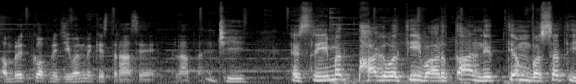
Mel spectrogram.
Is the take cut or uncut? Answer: uncut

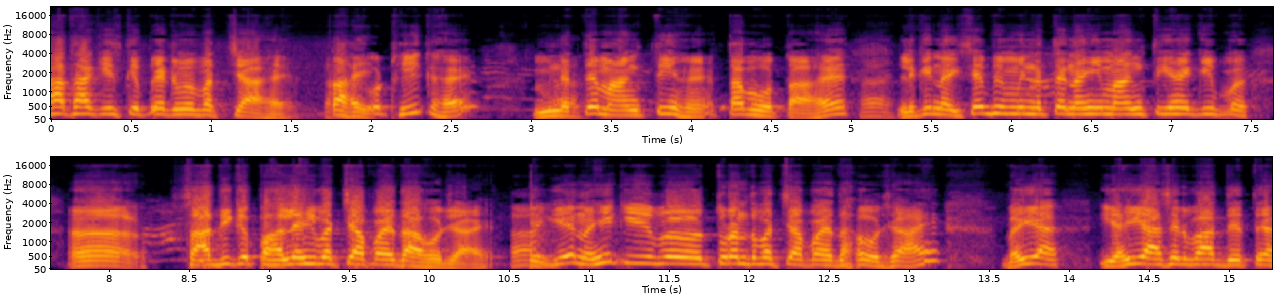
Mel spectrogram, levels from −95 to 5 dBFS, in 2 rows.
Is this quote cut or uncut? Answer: cut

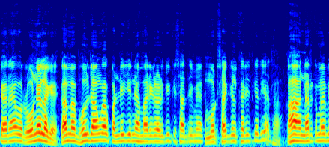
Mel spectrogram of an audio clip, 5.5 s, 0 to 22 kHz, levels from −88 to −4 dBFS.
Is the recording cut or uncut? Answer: cut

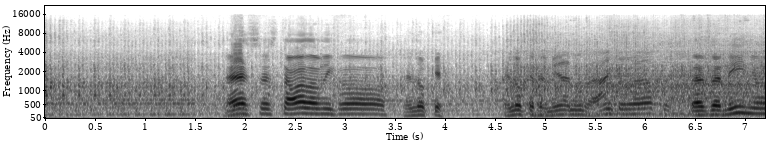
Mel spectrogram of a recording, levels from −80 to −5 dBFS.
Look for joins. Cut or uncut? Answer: cut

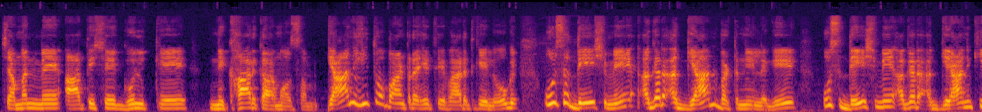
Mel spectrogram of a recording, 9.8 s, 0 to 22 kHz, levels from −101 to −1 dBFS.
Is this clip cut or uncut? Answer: cut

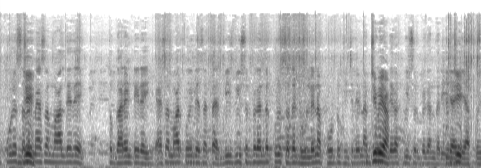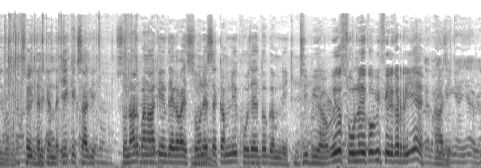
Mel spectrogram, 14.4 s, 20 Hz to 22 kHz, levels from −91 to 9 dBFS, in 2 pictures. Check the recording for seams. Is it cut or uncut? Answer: cut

